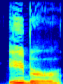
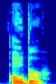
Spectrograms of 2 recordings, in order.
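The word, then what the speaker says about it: עבר: a language necessarily, but Eber, or what I would pronounce by way of the ancient text and the way I believe it should be pronounced, Ober means to travel over.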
